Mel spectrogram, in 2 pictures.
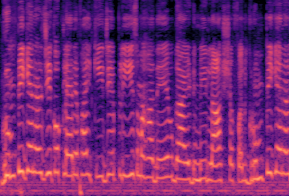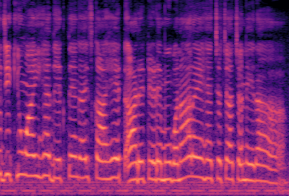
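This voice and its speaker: Talking quickly with few pauses, a woman reads tarot cards for her audience in a playful, dramatic manner, addressing them as "guys" and "darling." Her high, slightly bright voice comes with a little hiss or hum.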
